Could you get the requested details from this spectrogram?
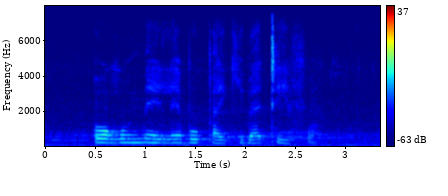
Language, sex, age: Southern Sotho, female, 19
